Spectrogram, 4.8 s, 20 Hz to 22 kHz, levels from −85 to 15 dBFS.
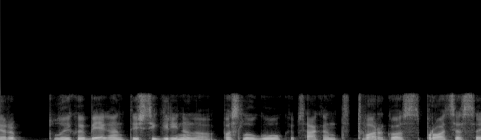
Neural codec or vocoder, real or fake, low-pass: none; real; 7.2 kHz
